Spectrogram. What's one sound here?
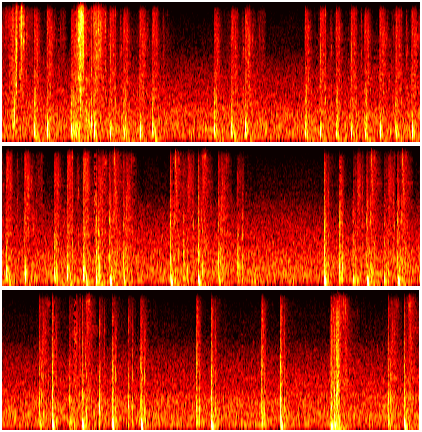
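Quick footsteps thud over grass and hard ground.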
